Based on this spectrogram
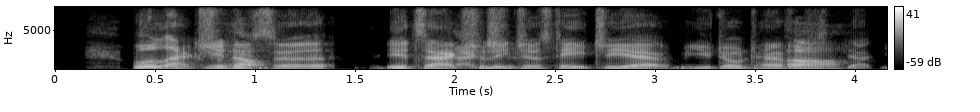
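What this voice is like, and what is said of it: Put-on pretentious know-it-all accent. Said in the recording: “I don't know why you felt the need to add the accent, but it's good. It's good. ... That's my pretentious accent. ... you just sound like this, as if you know everything you should know about everything”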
